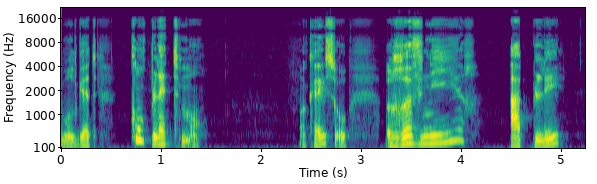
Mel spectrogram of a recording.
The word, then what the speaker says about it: revenir: So you've got re and then ve and nir, but then clearly you don't pronounce it, so you get revenir, revenir. Okay, same thing here, appeler,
